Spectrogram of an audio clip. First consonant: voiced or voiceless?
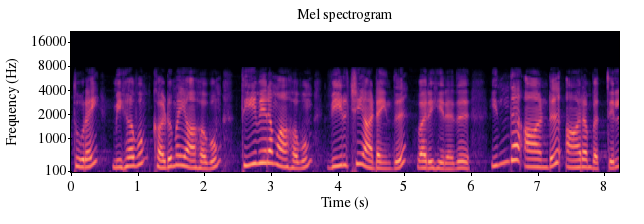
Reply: voiceless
